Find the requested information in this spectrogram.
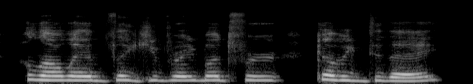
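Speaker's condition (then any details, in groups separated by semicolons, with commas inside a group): Cerebral palsy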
